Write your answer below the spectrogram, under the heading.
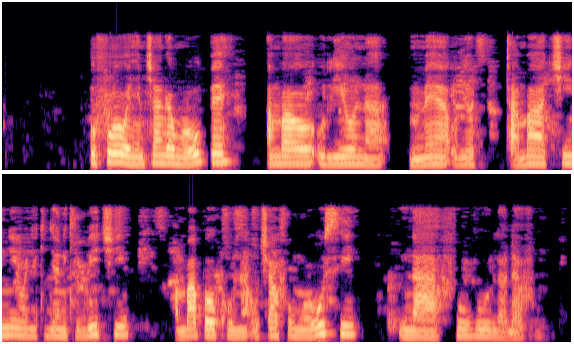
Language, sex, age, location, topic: Swahili, male, 36-49, Mombasa, agriculture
